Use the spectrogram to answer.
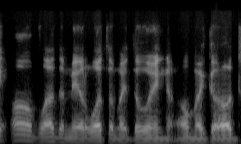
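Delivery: low, soft groan of parental despair; father giving up on his son, deflated and quiet. Acted. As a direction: sink into hopeless dismay.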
